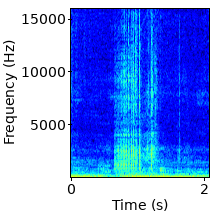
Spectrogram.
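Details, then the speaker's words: Fiat Palio Fire 1.0 2010, rear suspension noise persisting after tired rear springs replaced; rear axle levered: short dry creak from handbrake cable rubbing axle, stops when cable moved away; was louder when loaded, mimicking tyre hitting wheel arch. "Tá? Aí quando eu afasto, tá vendo? Pronto, a zoada parou. Quer dizer, era bem mais alto, era bem mais alto quando se estava carregado com uma pessoa ou 3 pessoas."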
